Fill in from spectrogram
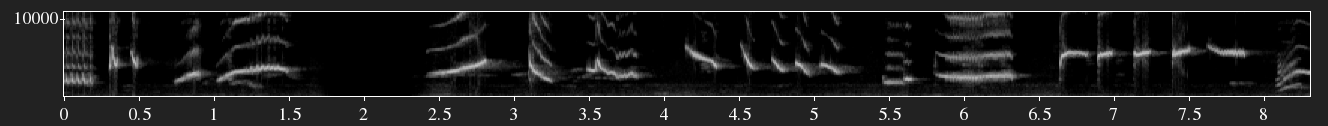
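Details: Morning Asian pied starling song aimed at coaxing caged birds: scattered upslurred whistles and buzzy notes after a short silence, ending in a steady row of flat high whistles and a final downward slur.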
